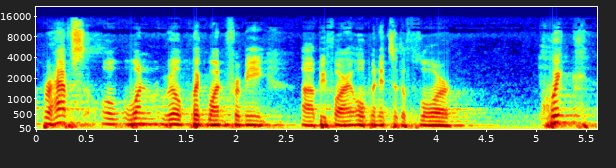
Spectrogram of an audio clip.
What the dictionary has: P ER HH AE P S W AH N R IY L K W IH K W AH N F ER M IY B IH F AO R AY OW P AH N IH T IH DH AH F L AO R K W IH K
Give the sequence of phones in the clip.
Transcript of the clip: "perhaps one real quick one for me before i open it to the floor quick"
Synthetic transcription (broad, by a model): P ER HH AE P S W AH N R IY L K W IH K W AH N F ER M IY B IH F AO R AY OW P AH N IH T IH DH AH F L AO R K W IH K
